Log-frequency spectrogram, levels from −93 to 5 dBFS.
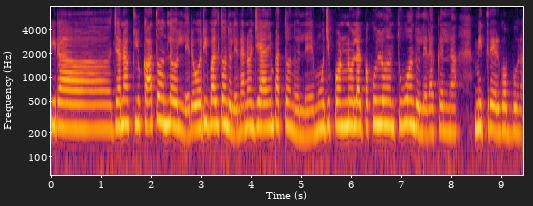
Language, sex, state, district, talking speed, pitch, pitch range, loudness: Tulu, female, Karnataka, Dakshina Kannada, 125 wpm, 235 Hz, 220-245 Hz, -13 LUFS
